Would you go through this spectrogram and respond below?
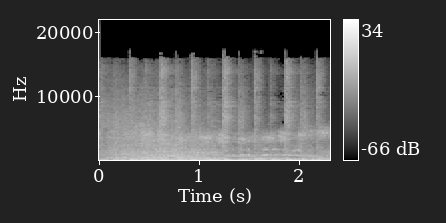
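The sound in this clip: A car races through a narrow alley, its tires squealing in a loud, steady roar of engine and skidding rubber that holds without a break and has no talk over it.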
